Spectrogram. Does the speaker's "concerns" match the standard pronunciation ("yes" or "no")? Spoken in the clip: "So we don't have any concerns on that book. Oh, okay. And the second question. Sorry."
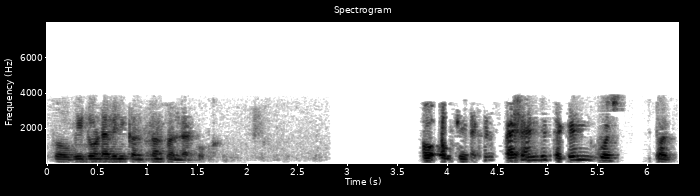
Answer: no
